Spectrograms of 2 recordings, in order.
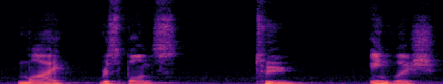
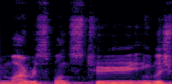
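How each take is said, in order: First: The words are broken up and said separately. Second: The words flow together smoothly without breaks. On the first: "You could break up any word" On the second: "roll that stuff together"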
